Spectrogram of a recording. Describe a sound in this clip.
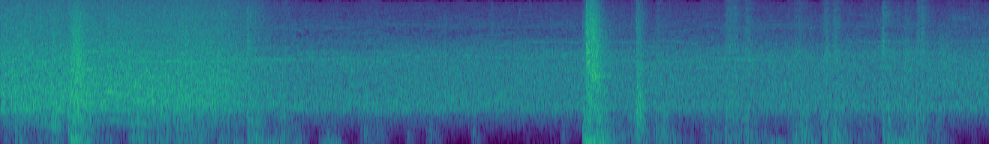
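A large crowd cheers loudly, then quietens.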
